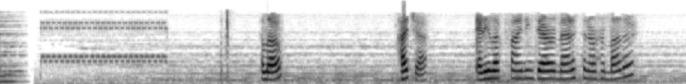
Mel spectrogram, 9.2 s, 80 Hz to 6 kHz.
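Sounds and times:
telephone ringing with a buzzy electronic tone in an apartment: 0.5s - 2.9s
speech: 3.5s - 3.9s, 5.3s - 5.8s, 6.3s - 8.6s.

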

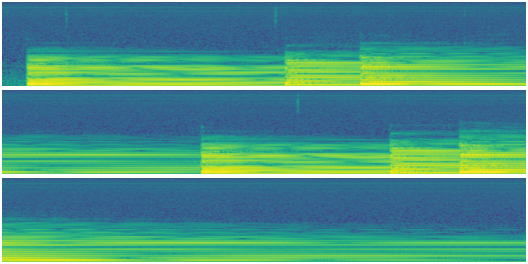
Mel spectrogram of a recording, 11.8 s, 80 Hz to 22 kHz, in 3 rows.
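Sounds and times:
piano riff: 0.2s - 11.7s.

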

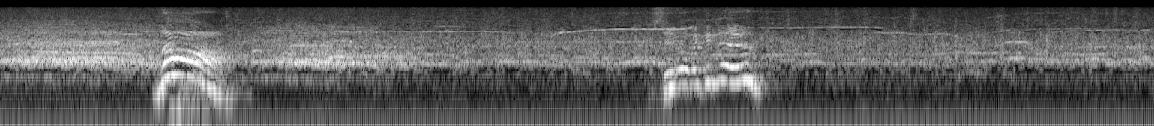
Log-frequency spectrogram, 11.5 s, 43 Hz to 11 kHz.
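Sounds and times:
large audience cheering and whooping: 0.0s - 11.5s
person shouting: 1.5s - 2.4s
speech: 6.6s - 7.7s.

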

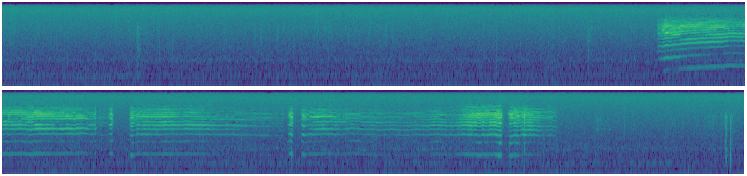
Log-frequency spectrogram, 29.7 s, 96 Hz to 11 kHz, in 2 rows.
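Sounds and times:
voice imitating a buzzing bee: 13.1s - 26.0s.

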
